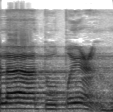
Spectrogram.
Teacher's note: یہ تا باریک ہے اور دوسری طا موٹی ہے، حروف مستعلیہ میں سے آپ پر کریں گے۔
